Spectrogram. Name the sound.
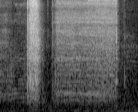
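power drill threading a rod into plastic RC brake linkage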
